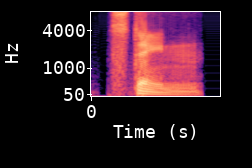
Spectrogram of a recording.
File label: "stain", British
